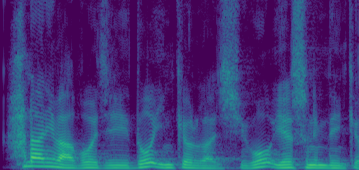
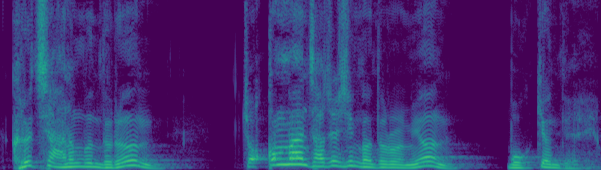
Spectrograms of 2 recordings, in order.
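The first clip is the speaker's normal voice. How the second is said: ordinary delivery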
